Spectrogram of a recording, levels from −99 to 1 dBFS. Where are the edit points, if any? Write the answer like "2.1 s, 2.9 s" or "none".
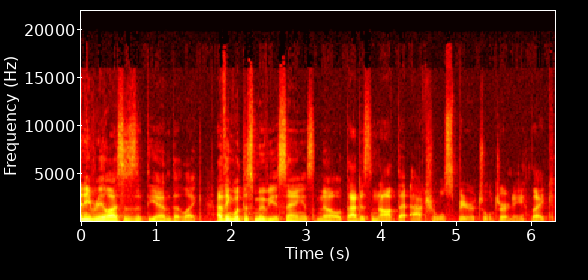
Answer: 3.1 s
